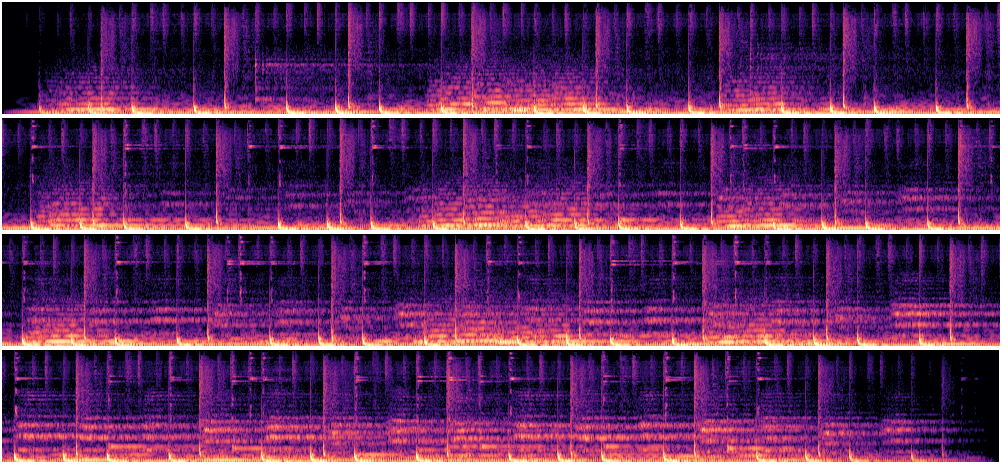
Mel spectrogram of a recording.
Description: без слов , new age
индийские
